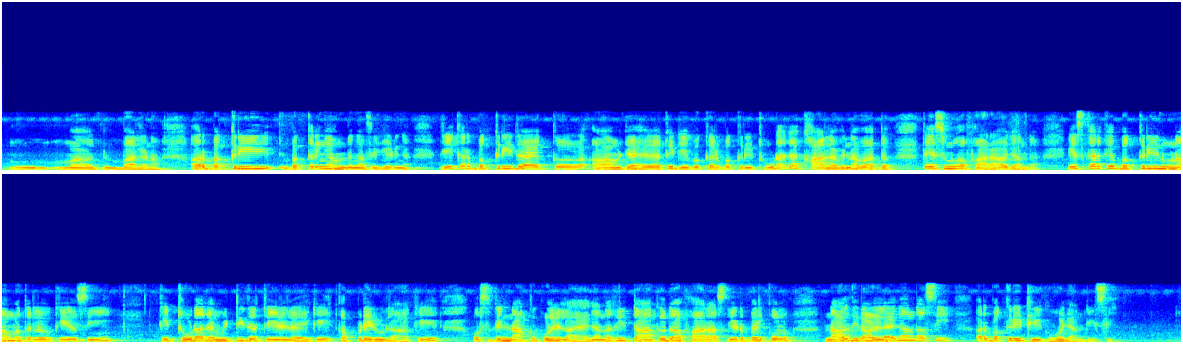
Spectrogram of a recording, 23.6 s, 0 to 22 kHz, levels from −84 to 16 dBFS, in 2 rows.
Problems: none marked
